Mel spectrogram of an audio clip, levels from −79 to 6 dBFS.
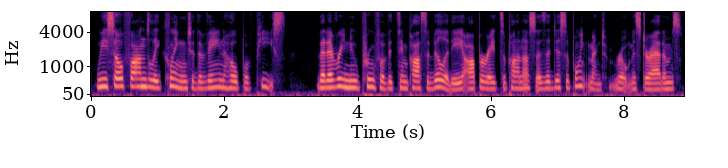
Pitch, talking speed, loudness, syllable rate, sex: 200 Hz, 175 wpm, -19 LUFS, 5.3 syllables/s, female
